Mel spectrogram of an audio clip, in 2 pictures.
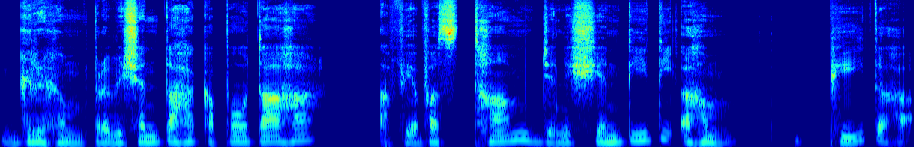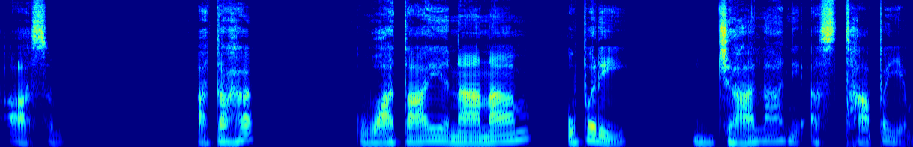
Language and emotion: Sanskrit, fearful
